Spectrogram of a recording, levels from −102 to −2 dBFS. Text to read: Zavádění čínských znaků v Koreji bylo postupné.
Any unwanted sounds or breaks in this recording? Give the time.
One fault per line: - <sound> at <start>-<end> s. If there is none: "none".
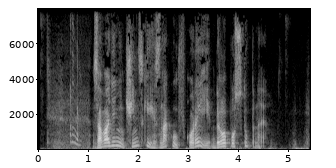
- chirp at 0.7-0.9 s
